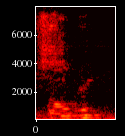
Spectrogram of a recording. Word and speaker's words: Chalamet: Did I pronounce Chalamet?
